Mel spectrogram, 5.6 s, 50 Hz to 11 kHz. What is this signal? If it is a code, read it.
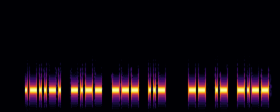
Morse code, heard as a keyed tone, about 25 wpm, spaced as for 22 wpm, 700 Hz. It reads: "YOU MAY
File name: Pinocchio / Pinocchio ch7 18 25 ik1hge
